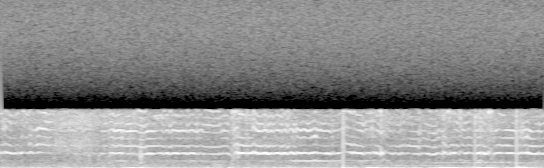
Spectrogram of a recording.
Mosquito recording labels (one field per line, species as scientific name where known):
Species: mosquito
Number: one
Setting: cup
